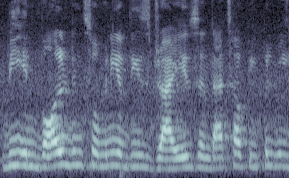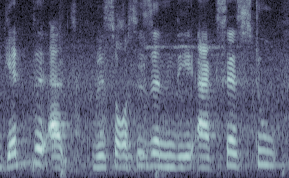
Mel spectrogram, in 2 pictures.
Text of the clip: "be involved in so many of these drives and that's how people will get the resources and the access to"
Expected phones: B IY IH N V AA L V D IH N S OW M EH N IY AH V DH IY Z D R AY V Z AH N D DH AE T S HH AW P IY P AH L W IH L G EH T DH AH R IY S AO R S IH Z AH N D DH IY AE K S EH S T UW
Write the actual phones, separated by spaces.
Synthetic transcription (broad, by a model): B IY IH N V AA L V D IH N S OW M EH N IY AH V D IY Z D R AY V Z AH N D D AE T S HH AW P IY P AH L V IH L G EH T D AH R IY S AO R S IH Z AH N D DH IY AE K S EH S T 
